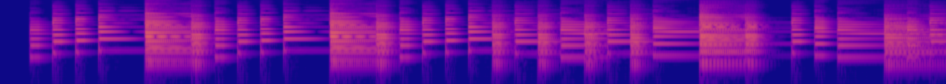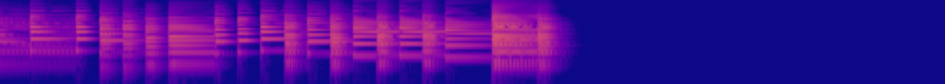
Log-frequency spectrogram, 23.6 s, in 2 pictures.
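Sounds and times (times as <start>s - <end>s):
solo piano: 0.4s - 19.0s.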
